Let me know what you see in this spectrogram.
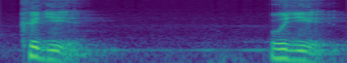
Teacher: and then we'll make a link between the d and the y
